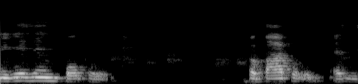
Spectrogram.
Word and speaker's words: Bopolu: Today, this place is spelled Totokole, and it is in Bopolu, or Bopolu, as we say, okay?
